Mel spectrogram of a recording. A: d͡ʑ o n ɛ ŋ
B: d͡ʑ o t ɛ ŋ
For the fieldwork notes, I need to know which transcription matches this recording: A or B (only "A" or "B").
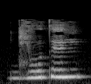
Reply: B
